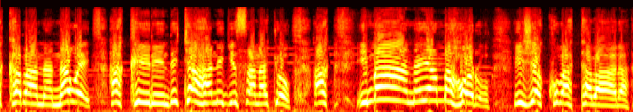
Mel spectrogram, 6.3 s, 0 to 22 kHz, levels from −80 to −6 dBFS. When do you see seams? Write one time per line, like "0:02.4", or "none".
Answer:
0:03.4

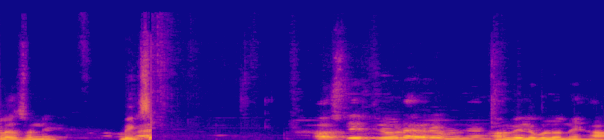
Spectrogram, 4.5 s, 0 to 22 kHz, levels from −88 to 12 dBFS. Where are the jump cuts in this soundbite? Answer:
0:01.1

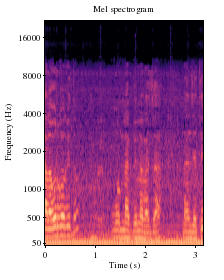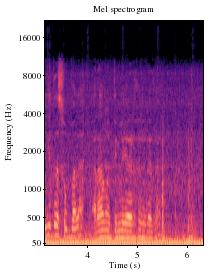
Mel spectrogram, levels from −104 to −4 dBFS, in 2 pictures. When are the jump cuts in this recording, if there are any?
none

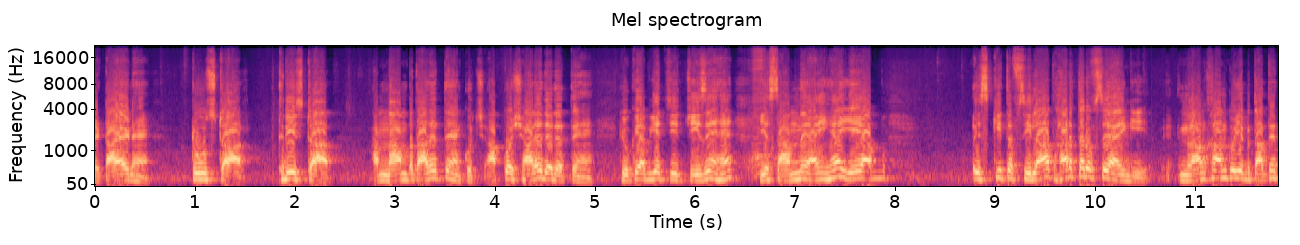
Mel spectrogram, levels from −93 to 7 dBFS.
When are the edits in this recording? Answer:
0:10.5

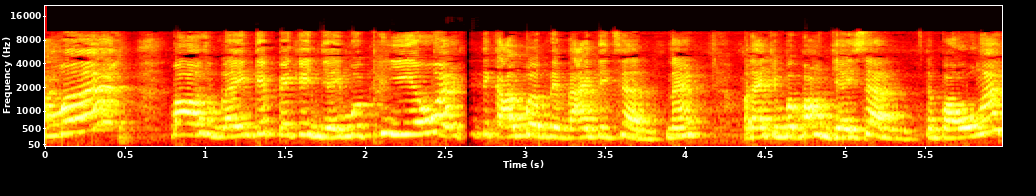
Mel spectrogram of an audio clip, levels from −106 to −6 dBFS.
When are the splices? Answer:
0:02.7

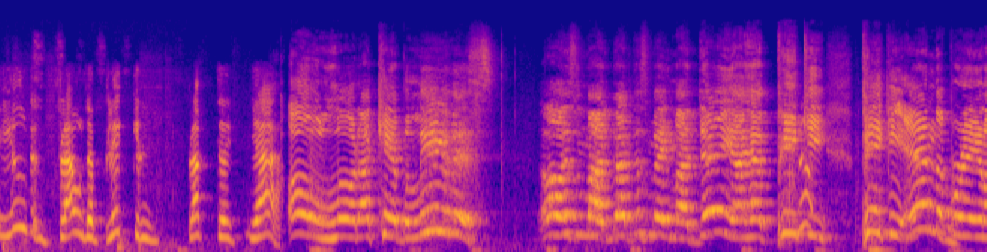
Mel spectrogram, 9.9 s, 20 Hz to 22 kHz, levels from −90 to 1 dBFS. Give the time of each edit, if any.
0:02.8

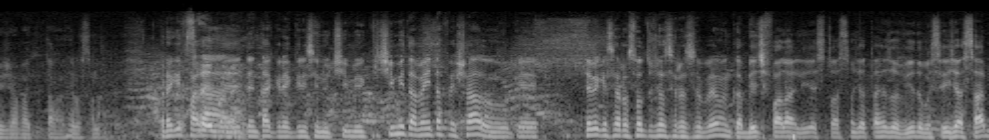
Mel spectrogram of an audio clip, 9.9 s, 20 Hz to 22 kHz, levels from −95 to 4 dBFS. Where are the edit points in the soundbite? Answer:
0:01.3
0:07.3

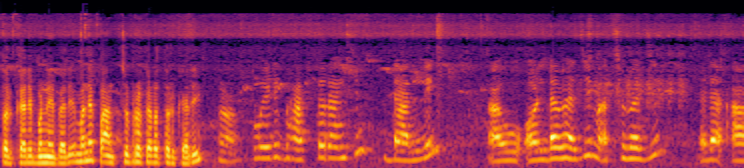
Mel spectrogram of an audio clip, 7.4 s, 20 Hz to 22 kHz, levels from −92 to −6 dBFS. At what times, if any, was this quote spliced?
0:02.5

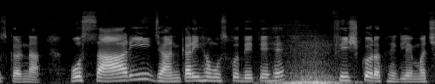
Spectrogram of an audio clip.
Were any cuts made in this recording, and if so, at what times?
0:03.0

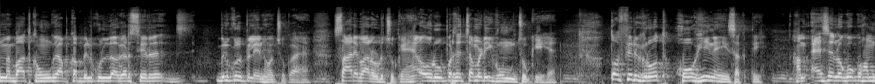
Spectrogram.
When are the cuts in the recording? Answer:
none

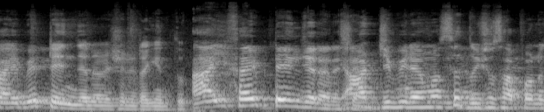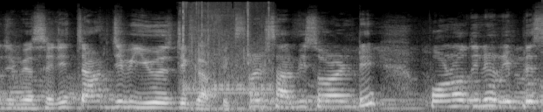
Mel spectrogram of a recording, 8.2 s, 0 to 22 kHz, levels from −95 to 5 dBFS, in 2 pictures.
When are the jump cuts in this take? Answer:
0:05.9

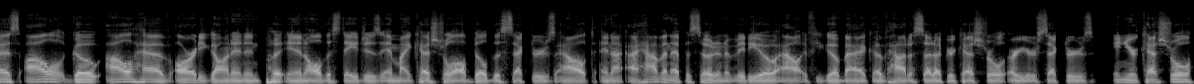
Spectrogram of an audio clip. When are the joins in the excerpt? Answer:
0:11.0

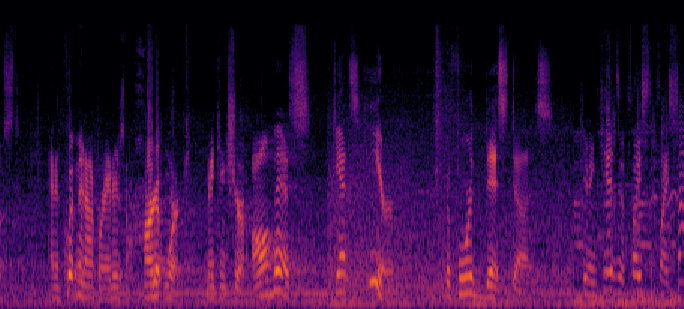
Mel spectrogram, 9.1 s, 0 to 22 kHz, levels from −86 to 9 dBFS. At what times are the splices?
0:07.5

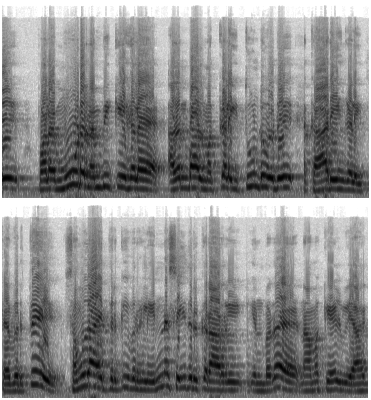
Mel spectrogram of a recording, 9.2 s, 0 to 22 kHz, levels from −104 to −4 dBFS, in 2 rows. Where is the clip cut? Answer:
0:03.8
0:05.3
0:07.7

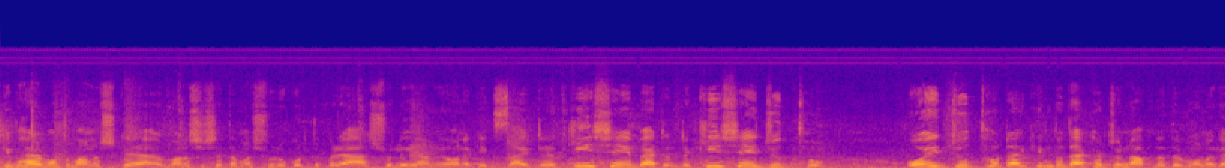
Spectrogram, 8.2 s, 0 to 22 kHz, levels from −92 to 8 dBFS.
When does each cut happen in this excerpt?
0:03.8

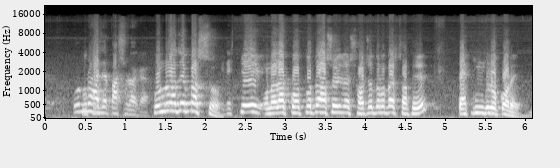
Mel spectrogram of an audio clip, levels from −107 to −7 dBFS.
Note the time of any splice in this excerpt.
0:02.3

